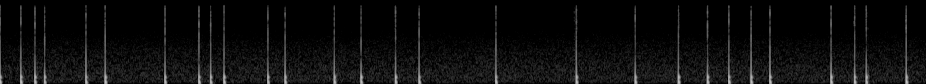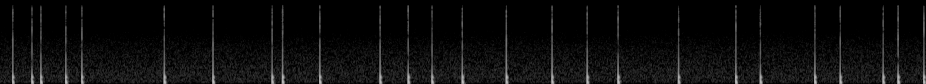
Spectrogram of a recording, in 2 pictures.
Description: Irregular knocks on a wall. There is no code.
